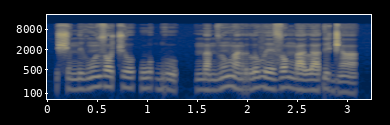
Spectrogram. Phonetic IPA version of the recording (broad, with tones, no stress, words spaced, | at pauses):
ʃɪ˨ni˨vũ˦ zɔ˦ t͡ʃʊ˦ | wo˨ɡ͡bu˨ | naː˨nzũ˦vã˨r lʊ˦veː˨zɔ˦˨ŋaː˨ la˨˦ɗi˨ d͡ʒã˨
